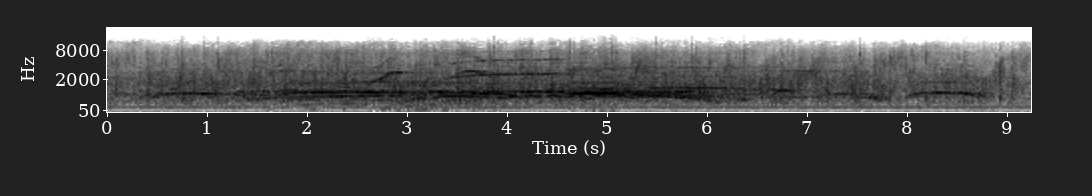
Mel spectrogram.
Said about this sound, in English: give a hand, a round of applause to the person who brings this together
